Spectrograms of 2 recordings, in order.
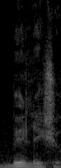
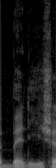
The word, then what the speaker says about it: Belice: mentre in origine è Belice. Lei cosa ne pensa? Ma tradizionalmente noi abbiamo detto sempre Belice, non Belice. Questa è stata un'invenzione soprattutto di Corrao.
